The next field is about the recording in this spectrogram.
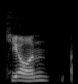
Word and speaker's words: Keoghan: I learned how to pronounce his name, Keoghan, not Keoghan or something. It's a little Irish, but I could not find a clear picture of him in the Joker makeup from the Batman movie.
